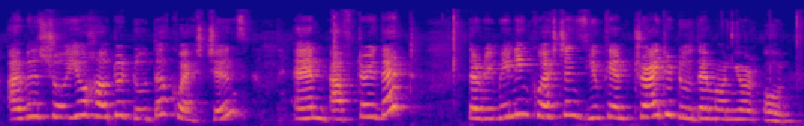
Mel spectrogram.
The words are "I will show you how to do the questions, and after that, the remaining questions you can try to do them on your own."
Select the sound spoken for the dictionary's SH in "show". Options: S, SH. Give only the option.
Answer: SH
